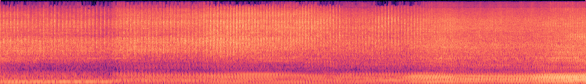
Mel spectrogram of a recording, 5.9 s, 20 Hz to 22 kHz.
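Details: Polaris Ranger 500 4x4 after top-end rebuild and new carburetor needle valve, no coolant: small single thumps steadily, picks up pulling away and revving higher; even, healthy running on first yard drive.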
